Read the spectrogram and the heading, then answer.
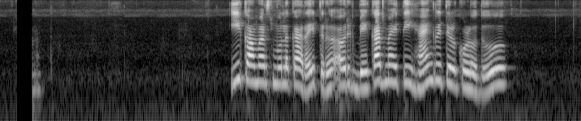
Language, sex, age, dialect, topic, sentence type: Kannada, female, 46-50, Dharwad Kannada, agriculture, question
